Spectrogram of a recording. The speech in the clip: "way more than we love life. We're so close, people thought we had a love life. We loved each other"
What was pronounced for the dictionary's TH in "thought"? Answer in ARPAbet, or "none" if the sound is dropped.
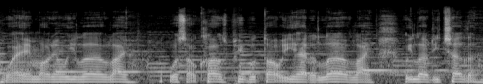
TH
